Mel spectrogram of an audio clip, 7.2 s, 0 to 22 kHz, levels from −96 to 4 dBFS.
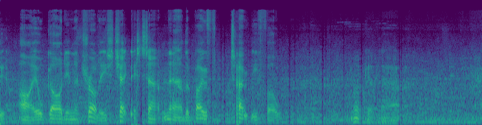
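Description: From 1.93 to 6.06 s, repeated packet loss (robotic sound) sets in: about 33 short gaps, the longest 56 ms, each patched by extending the preceding sound, so the audio turns choppy, with pieces missing. A spectrogram shows frozen, smeared blocks with abrupt vertical edges.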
